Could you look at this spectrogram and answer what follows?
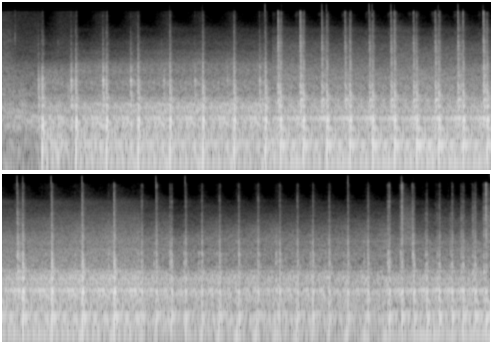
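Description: Repeated sharp hammer blows straightening car body sheet metal on a Lanos, a steady rhythm of ringing metallic strikes close up, with some gaps and faster bursts.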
